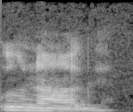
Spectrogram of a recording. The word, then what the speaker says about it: Oonagh: About Unag. It's pronounced Una.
